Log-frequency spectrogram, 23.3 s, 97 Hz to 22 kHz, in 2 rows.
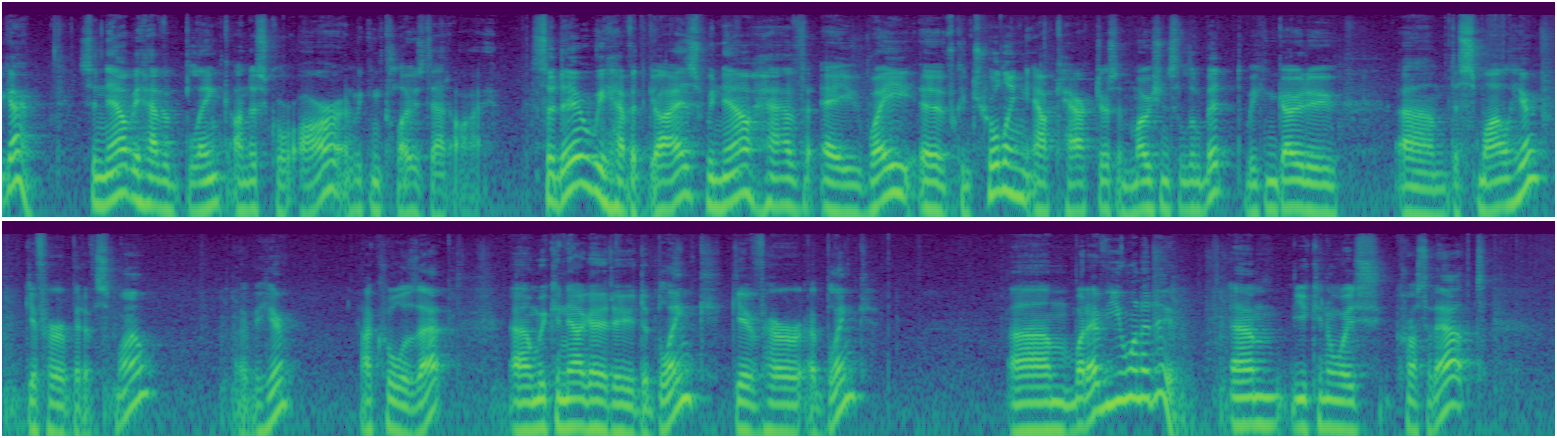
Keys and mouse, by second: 1.7 click, 3.8 shift+middle click, 9.6 drag, 10.6 shift+middle click, 11.6 click, 13.4-14.7 drag, 16.9 click, 18.5 click.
